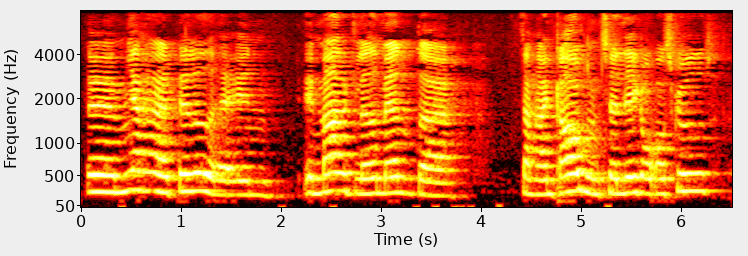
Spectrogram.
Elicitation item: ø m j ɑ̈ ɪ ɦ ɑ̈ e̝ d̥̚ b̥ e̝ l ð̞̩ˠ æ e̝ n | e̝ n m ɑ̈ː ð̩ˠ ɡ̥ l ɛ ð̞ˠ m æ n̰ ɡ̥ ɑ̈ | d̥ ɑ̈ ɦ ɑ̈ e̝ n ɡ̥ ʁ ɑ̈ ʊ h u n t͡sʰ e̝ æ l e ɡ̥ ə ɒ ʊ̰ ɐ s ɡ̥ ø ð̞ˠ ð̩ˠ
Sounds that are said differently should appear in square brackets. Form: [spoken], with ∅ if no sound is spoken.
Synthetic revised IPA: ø m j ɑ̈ ɪ ɦ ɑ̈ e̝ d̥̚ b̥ e̝ l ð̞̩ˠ æ e̝ n | e̝ n m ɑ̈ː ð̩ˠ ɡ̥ l ɛ ð̞ˠ m æ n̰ [d̥] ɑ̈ | d̥ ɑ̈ ɦ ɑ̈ e̝ n ɡ̥ ʁ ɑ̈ ʊ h u n t͡sʰ e̝ æ l e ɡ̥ ə ɒ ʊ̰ ɐ s ɡ̥ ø ð̞ˠ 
